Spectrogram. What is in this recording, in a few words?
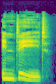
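"indeed", British English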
